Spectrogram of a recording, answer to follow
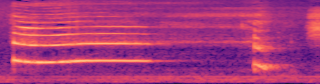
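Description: A person's voice held on one high, steady falsetto note for about a second, then a short vocal sound near the end.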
